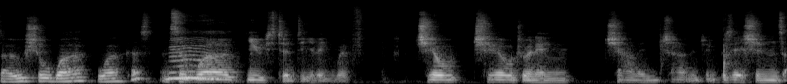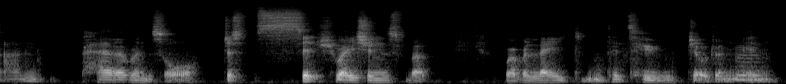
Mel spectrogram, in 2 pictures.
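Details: Adult male, 26, who has stammered since childhood; stuttering.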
